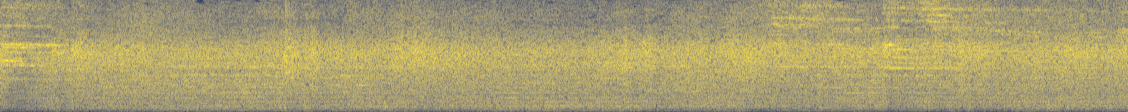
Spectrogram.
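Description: Freight cars of a Union Pacific merchandise train rolling past close by. Their steel wheels make a loud, steady rumble and rattle on the rails.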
